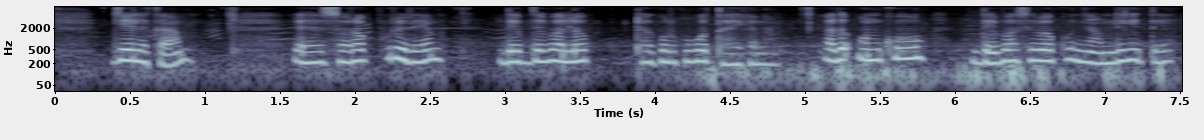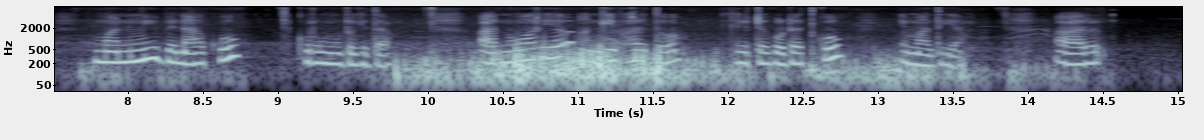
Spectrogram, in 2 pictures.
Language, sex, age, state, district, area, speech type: Santali, female, 18-30, West Bengal, Paschim Bardhaman, rural, spontaneous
